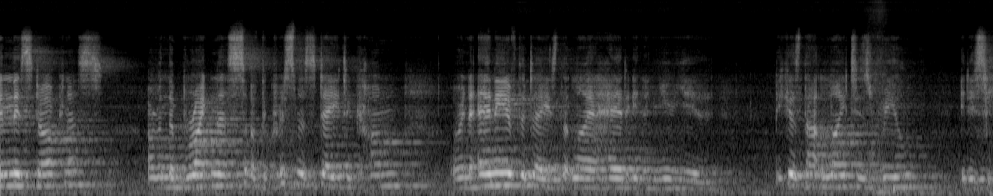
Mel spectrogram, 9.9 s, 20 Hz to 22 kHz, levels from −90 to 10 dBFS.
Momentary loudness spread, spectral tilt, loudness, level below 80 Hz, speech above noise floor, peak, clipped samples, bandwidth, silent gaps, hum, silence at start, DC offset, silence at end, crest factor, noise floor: 18 LU; -2.5 dB/octave; -28 LUFS; -62 dBFS; 26 dB; -8 dBFS; under 0.1%; 12 kHz; none; none; 0 s; under 0.1%; 0 s; 20 dB; -53 dBFS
